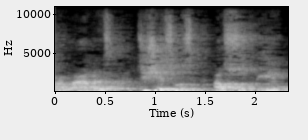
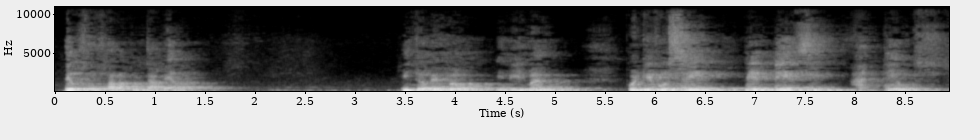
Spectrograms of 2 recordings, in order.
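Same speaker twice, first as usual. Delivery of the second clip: ordinary talk, nothing marked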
